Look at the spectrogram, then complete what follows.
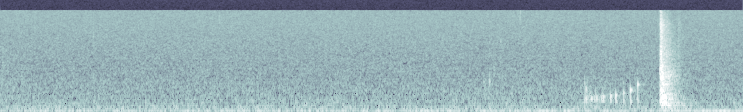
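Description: A quiet stomach rumble gurgles briefly near the end, a short rising series of bubbly squeaks capped by a sharper gurgle, over a faint steady hiss with no talking.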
